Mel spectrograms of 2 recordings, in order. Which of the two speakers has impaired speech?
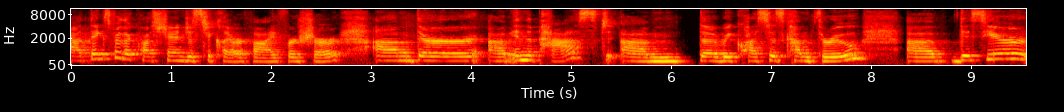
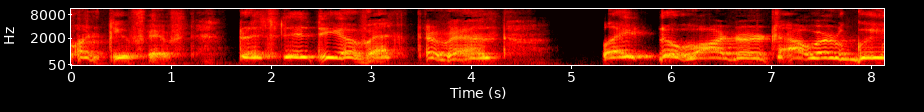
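The second: cerebral palsy.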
